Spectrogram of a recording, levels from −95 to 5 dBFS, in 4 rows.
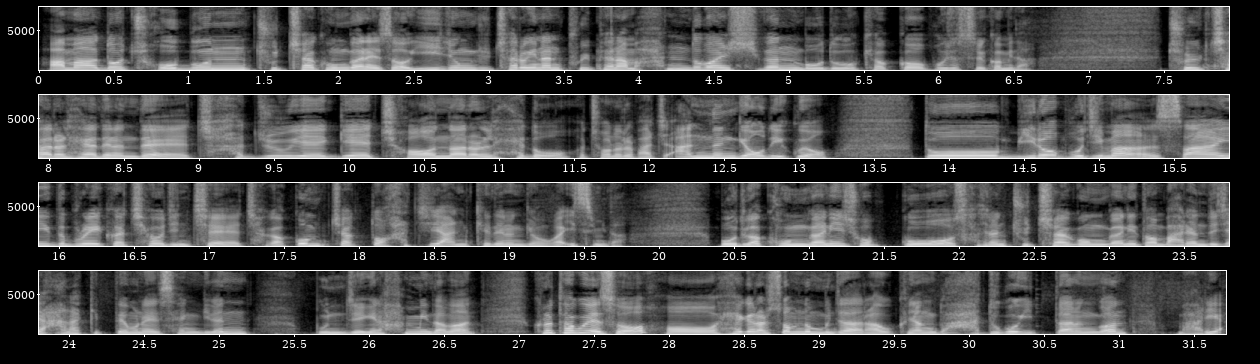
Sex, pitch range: male, 150-215 Hz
